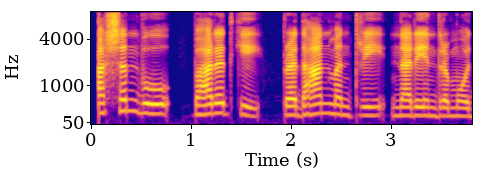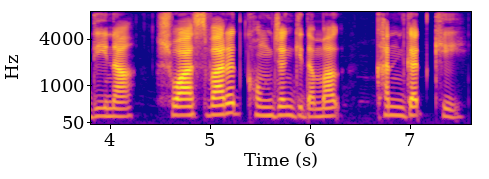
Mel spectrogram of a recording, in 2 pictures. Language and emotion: Manipuri, neutral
